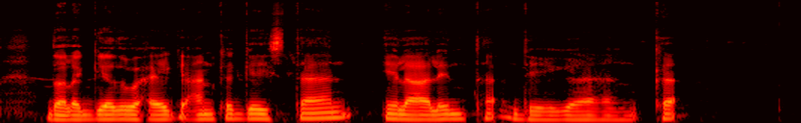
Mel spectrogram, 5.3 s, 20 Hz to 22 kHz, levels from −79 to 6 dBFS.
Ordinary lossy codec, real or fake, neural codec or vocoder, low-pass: none; real; none; none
